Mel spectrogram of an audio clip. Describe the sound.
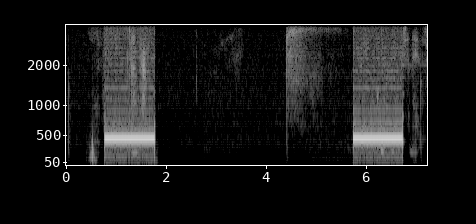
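A telephone ringback tone plays on an outgoing call: two loud, steady, mid-pitched tones of about a second each, separated by a long quiet gap with only faint small noises.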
